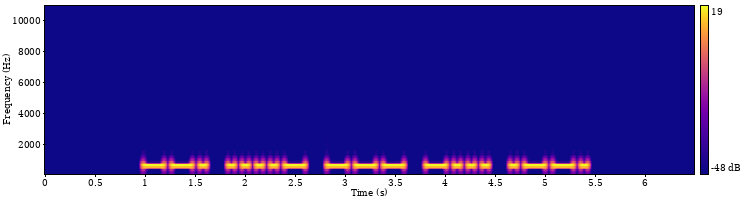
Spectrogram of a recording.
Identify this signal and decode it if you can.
Morse code, heard as a keyed tone, about 17 wpm, 700 Hz. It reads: G4OBP
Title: DXCC-100 Call Signs - 5 Characters - Repeated 2x - 17wpm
